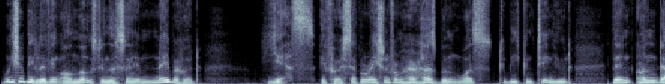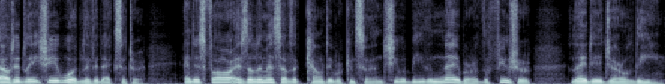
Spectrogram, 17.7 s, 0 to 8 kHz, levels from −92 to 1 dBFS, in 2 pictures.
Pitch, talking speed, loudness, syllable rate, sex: 135 Hz, 160 wpm, -18 LUFS, 5.0 syllables/s, male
